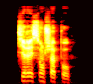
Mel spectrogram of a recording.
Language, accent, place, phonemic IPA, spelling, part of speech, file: French, France, Lyon, /ti.ʁe sɔ̃ ʃa.po/, tirer son chapeau, verb, LL-Q150 (fra)-tirer son chapeau.wav
- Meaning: to tip one's hat, to take one's hat off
